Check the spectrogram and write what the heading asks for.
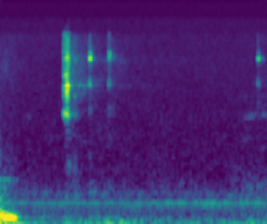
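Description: Near silence: room tone, broken by one faint short click about half a second in and two fainter ticks just after.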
